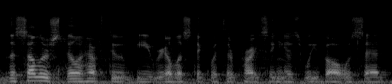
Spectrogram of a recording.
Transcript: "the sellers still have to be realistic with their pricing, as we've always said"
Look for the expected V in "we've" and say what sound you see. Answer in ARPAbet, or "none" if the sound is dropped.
V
